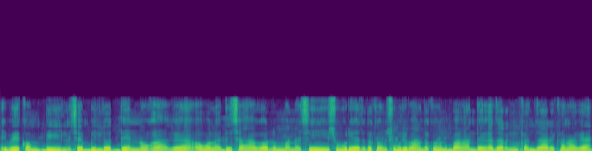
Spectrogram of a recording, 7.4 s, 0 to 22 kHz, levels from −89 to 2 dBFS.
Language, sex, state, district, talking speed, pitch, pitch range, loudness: Chakma, male, Tripura, Unakoti, 205 wpm, 120 Hz, 115-125 Hz, -13 LUFS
